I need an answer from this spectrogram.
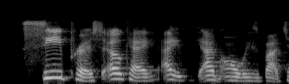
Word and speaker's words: Seprish: your last name supress it's ZBrush it's a long e C press okay i i'm always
